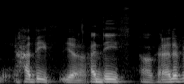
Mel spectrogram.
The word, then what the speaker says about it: hadith: Yeah, like they're very, That's how you pronounce it, right? hadith, yeah.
